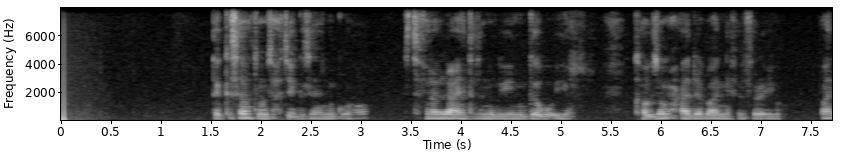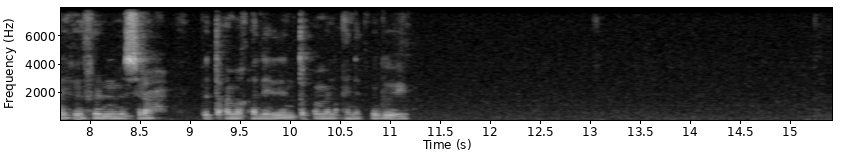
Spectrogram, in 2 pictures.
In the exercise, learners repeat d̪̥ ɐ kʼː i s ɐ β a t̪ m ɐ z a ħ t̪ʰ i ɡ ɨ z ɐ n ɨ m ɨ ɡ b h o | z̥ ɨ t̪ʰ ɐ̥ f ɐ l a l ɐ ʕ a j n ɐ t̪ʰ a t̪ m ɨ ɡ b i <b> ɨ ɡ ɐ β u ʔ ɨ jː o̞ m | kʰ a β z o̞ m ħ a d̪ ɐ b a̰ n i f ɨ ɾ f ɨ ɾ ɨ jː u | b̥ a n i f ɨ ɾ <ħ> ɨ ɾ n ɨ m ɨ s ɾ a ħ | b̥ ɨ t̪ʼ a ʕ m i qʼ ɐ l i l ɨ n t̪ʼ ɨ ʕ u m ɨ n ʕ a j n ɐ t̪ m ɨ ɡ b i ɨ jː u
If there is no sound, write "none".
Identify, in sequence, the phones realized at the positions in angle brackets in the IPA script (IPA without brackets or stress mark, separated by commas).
m, f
